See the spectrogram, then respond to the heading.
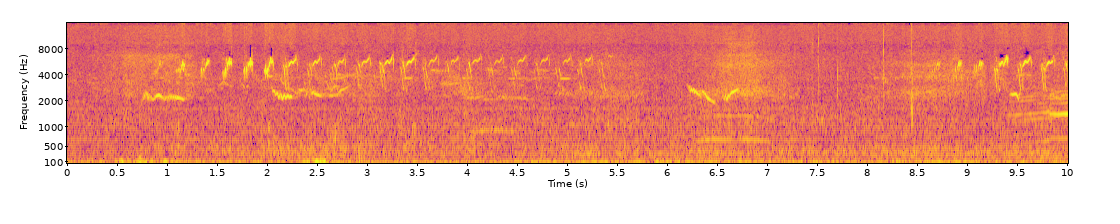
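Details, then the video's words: Meadow pipit perched in sun among skylarks at Pegsdon Hills in May 2014 gives a fast series of thin, high, downslurred 'tsip' notes, about five a second, with other bird notes and wind rumble. "Meadow Pipit"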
